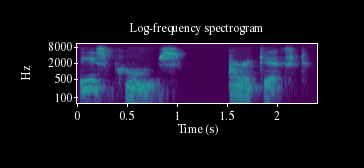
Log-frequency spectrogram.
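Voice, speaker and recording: A woman hosting an online poetry reading, introducing the featured poet with effusive praise and many halting fillers. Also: a bass voice, huge pitch swings, warm tone, lo-fi sound. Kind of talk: warm spoken introduction, reading quotes aloud.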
